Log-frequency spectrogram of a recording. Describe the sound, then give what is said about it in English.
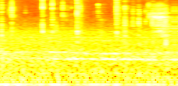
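Quiet, steady typing on a computer keyboard: a quick series of soft, irregular key clicks with small pauses between bursts, over a low background hum and no voices. “You're really adept at that keyboard, you know.”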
